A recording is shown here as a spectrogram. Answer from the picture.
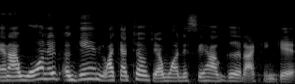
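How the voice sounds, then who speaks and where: A woman with a slight Southern US accent talks at a medium pitch with lively intonation. The sound is dry and close, with no echo. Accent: slight Southern twang. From Miami, Florida. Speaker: pro golfer and youth golf coach. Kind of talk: casual talk to camera. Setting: outdoors in the sun.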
